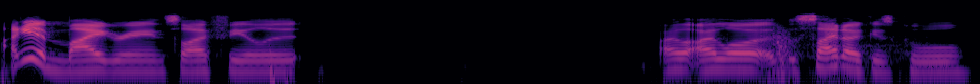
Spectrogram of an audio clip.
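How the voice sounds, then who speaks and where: A young woman chatting casually and loudly on a game livestream, rambling and often cutting herself off as she plays. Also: lowish voice, a little slow, slight background noise. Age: young adult. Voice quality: loud voice. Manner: rambling, self-interrupting, frequent "like". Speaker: video game streamer. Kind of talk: casual livestream chat while playing.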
